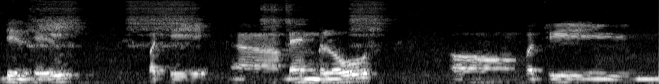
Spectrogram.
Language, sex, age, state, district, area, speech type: Gujarati, male, 60+, Gujarat, Morbi, rural, spontaneous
